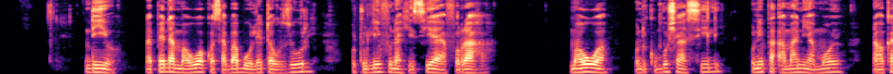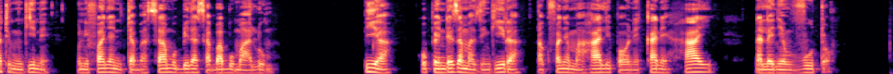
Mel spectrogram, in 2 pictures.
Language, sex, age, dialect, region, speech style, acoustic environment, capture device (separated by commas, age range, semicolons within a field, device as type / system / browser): Swahili, male, 25-34, Kenya - Mombasa, Kenya, focused, silence, mobile / Linux / Chrome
